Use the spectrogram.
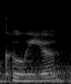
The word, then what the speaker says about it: Kaliyyah: My name is Kaliyyah. So when they see it, they butcher it. So I usually tell people it's just Aaliyah with the K, Kaliyyah.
